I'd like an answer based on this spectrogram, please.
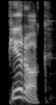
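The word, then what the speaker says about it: пирог: And at the very end stands the voiced letter G. But we remember the law of solitude. At the end of a word, a voed letter gets scared and turns into its voiceless twin. The letter C. It turns out pio, you're my best student, Maxim.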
